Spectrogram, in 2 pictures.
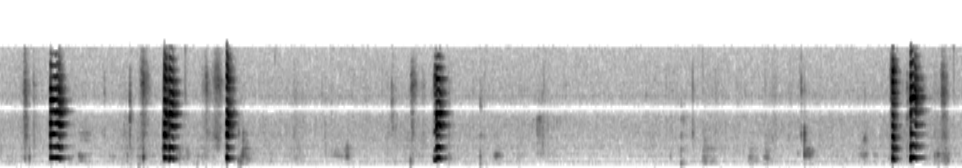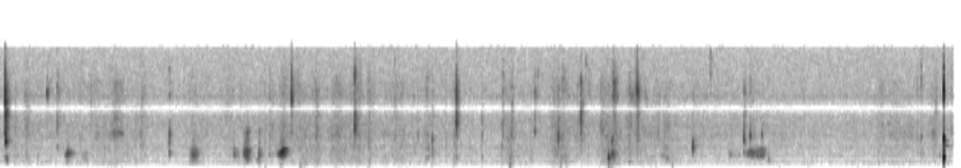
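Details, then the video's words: Cairn Terrier making high, squeaky whistle-like calls that resemble a sea otter. Short harmonic squeals come in small clusters near the start and again around nine seconds, with faint scattered squeaks and quiet room sound in between. "Sea Otter? No! It's Cairn Terrier."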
